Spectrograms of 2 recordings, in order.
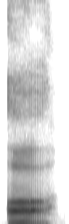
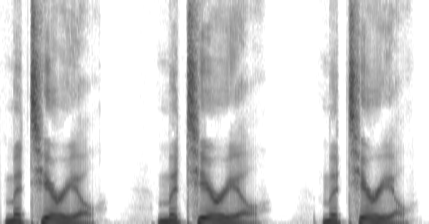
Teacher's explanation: it is a super short, weak, kind of lazy sound. It's a sound vowels make when they aren't stressed. It basically sounds like a soft uh Just look at these words. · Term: schwa sound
